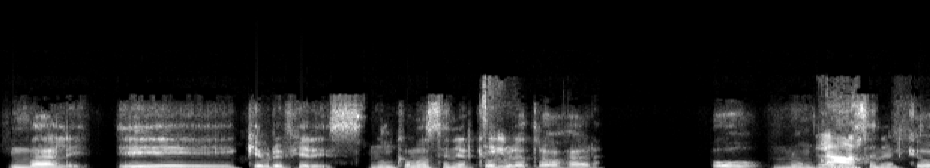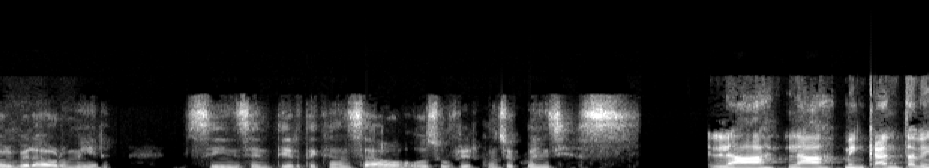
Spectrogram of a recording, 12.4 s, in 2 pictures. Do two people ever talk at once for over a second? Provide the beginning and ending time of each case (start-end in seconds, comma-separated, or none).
none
